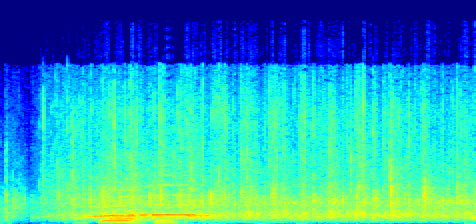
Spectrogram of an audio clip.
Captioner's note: audience applauding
